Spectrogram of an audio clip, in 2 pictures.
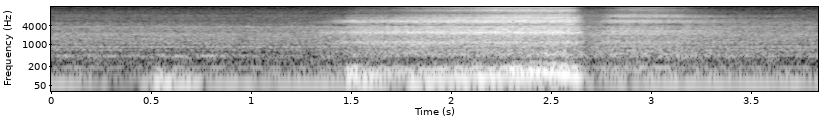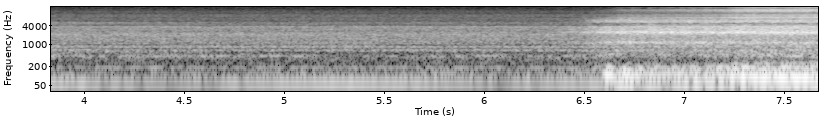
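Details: Shelter dog gently snoring while napping on a couch: two soft, low rumbling breaths several seconds apart over quiet room noise.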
